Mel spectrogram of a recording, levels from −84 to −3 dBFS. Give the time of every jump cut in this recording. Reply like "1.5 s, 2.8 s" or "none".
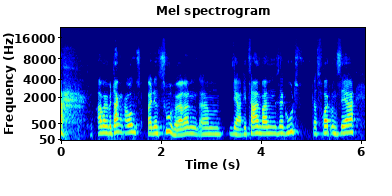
1.6 s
